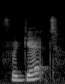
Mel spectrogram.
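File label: "forget", British English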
